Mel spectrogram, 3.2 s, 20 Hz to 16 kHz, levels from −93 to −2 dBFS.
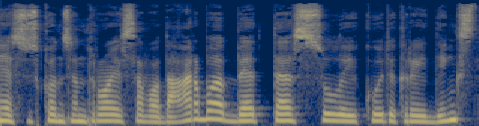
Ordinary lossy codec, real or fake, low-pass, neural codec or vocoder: MP3, 64 kbps; real; 14.4 kHz; none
